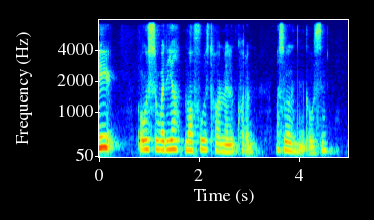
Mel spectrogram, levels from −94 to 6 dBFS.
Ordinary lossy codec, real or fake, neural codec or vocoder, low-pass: none; fake; codec, 24 kHz, 0.9 kbps, WavTokenizer, small release; 7.2 kHz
